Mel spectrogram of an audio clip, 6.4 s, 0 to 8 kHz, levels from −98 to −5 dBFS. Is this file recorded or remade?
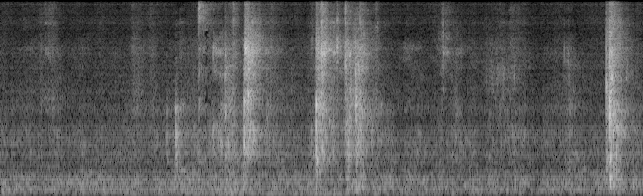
remade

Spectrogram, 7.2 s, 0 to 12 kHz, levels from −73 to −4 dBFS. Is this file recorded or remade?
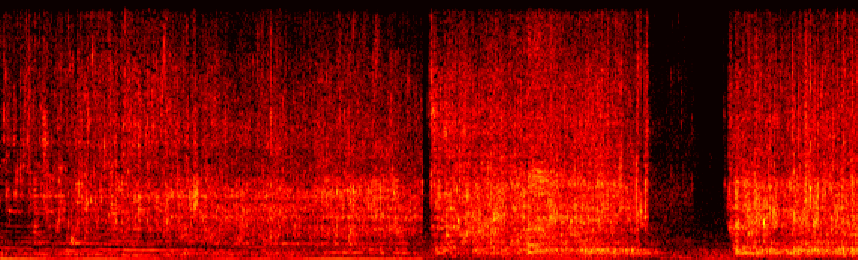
recorded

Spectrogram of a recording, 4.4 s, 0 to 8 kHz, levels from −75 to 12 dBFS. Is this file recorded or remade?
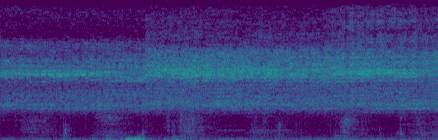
recorded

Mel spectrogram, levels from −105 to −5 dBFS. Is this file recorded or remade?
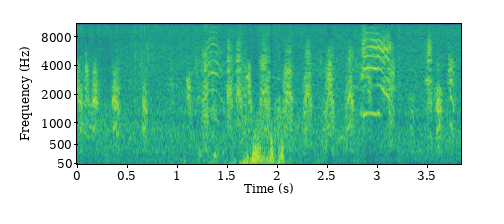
recorded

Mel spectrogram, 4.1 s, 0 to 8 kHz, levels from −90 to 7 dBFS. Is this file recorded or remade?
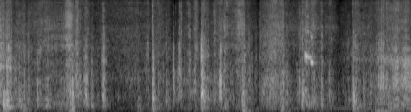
recorded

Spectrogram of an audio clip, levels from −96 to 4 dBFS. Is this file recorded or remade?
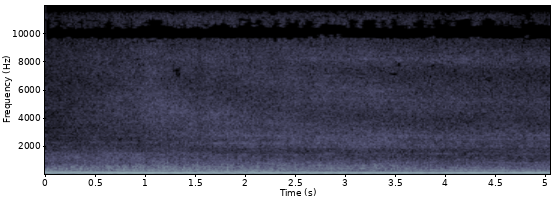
recorded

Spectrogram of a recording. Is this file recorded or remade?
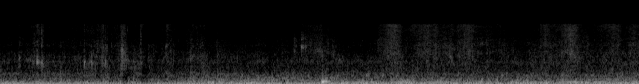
remade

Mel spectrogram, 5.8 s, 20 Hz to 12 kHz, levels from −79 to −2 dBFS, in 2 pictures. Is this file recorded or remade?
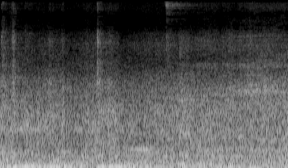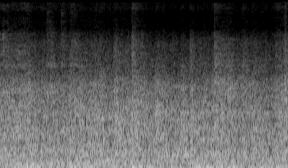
recorded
